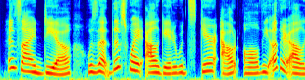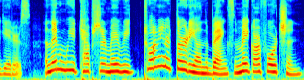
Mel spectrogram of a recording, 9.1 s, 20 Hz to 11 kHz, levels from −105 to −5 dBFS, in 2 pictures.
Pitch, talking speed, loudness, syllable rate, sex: 265 Hz, 190 wpm, -17 LUFS, 6.7 syllables/s, female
